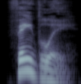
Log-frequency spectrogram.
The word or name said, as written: faintly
